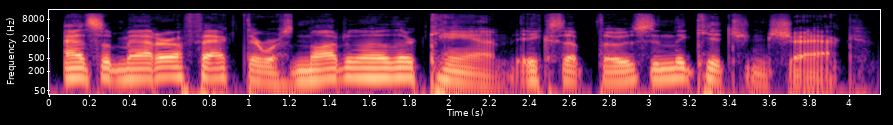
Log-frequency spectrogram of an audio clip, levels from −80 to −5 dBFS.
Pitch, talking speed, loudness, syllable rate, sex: 110 Hz, 230 wpm, -19 LUFS, 5.8 syllables/s, male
